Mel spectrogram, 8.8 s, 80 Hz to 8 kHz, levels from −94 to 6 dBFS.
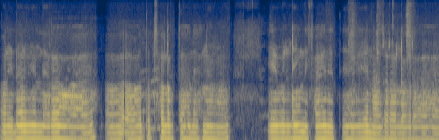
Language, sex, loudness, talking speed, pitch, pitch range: Maithili, male, -17 LUFS, 155 wpm, 130 Hz, 125-135 Hz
